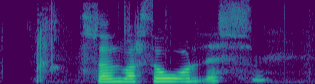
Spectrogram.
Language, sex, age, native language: Icelandic, female, 9, Icelandic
